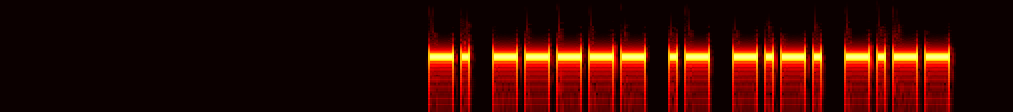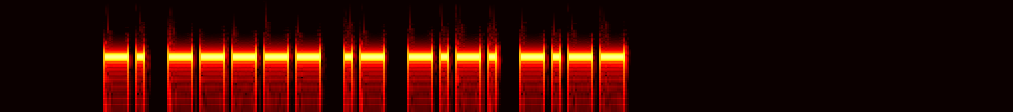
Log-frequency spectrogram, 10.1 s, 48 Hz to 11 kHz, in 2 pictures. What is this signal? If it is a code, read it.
Morse code, heard as a keyed tone, about 30 wpm, 700 Hz. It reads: N0ACY N0ACY
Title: USA Call Signs - 5 Characters - Repeated 2x - 30wpm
